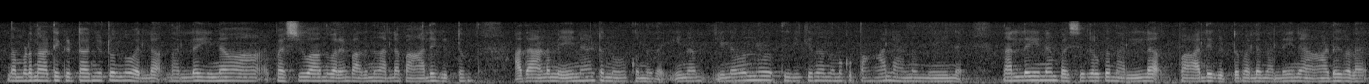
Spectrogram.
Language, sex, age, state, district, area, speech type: Malayalam, female, 45-60, Kerala, Alappuzha, rural, spontaneous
